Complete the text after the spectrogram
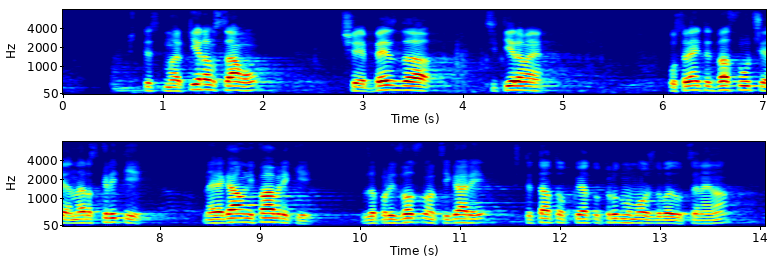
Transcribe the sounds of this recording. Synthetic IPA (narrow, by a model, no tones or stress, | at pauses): ʃt̪ɛmɐɾkiɾəmsamo | t͡ʃɛbɛzd̪ɐt̪sit̪iɾəmɛ | posɾɛd̪nit̪ɛd̪vaslˠut͡ʃɐjənɐɾɐskɾit̪i | nɛlɛɡalˠnifabɾik̟i | zɐpɾoizvɔt̪st̪vonɐt̪siɡaɾiʃt̪ɛt̪at̪əot̪̚kojat̪ot̪ɾud̪nomɔʒɛd̪ɐbɤd̪ɛot̪sɛnɛnə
